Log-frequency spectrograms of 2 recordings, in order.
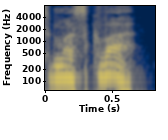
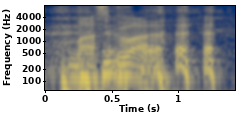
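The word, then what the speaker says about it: Moskva (Москва): In Russia, it's Moskva. – Moskva.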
